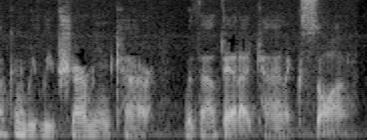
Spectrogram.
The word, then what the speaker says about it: Charmian: grandchilden by the way her name is pronounced charman not Charmaine charman after one of Cleopatra's servants and she pretty much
